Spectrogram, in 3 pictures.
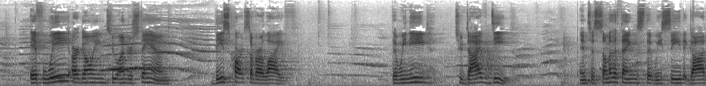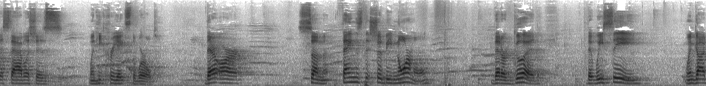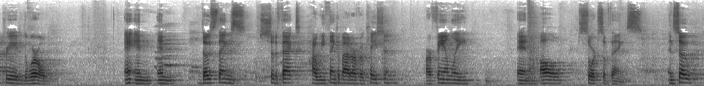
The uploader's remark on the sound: This sermon was preached at Hope Fellowship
